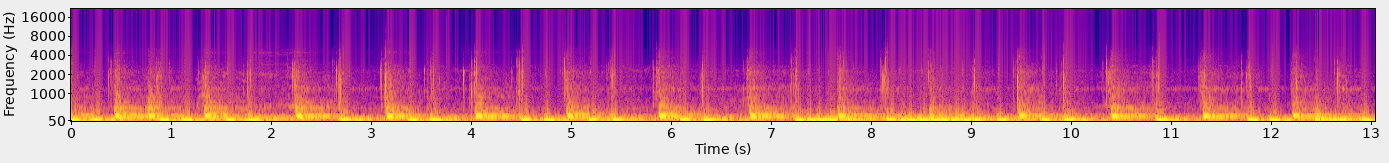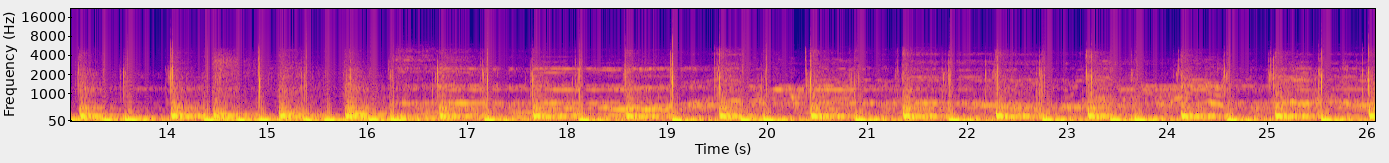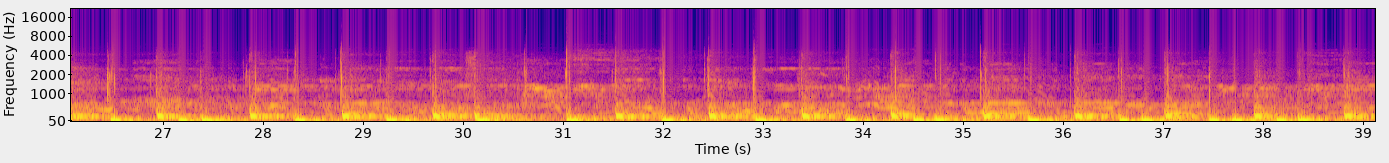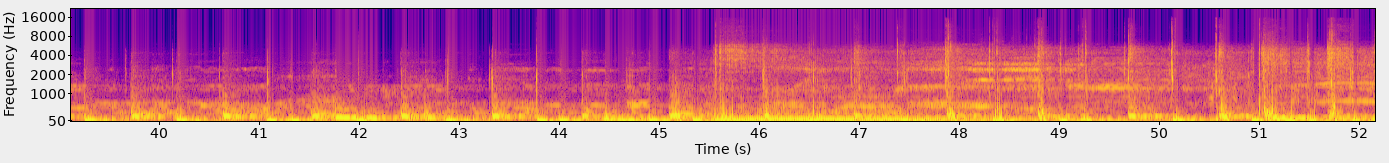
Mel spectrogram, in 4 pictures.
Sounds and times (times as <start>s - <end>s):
Music: 0.0s - 52.1s.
